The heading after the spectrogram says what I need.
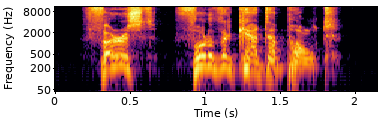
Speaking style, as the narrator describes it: the dwarf cried in rage

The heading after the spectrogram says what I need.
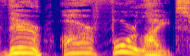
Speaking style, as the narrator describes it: Picard delivers an epic, defiant scream

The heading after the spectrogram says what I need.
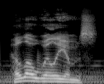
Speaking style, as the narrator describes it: he shouted into the instrument

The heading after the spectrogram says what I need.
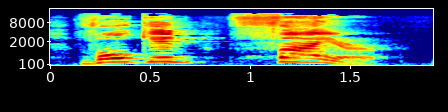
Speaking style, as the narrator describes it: Rory yelled

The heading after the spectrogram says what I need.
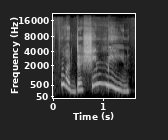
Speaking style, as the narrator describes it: cried Miss Minchin to Miss Amelia

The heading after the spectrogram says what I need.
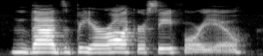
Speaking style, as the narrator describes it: Crowley muttered

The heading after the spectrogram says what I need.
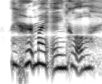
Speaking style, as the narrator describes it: he gasped

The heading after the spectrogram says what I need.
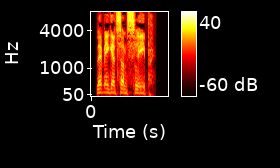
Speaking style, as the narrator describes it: the man growled

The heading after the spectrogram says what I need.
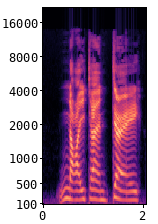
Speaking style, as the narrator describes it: croaked Creature

